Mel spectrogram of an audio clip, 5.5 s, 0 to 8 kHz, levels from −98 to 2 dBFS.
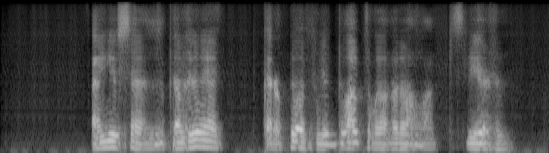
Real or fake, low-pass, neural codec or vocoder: fake; 7.2 kHz; codec, 16 kHz, 0.5 kbps, FreqCodec, smaller model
